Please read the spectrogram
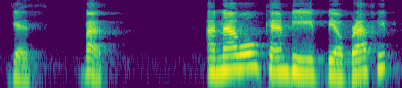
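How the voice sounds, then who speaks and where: A woman's very slow speech in a Mexican accent, bright and sharp in tone. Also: long, frequent pauses. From Mexico. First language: Spanish (speaking French). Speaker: speaker giving testimony. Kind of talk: testimony. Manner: halting.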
